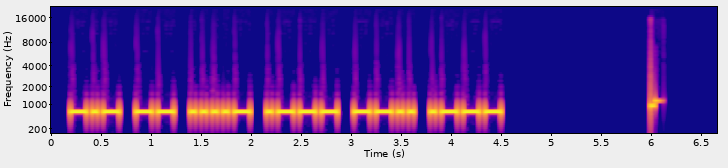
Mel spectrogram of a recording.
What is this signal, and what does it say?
Morse code, heard as a keyed tone, about 22 wpm, 700 Hz. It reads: KM4JZJ
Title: USA Callsign DE Callsign - 6 Characters - 22wpm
